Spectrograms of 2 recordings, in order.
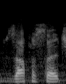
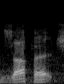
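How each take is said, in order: First: The name is said with three syllables. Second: The name is said with two syllables. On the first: The speaker calls it right. "I believe Zapasic is the correct way to pronounce Chris's name" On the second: The speaker calls it wrong. "I think we were actually saying Zapic"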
